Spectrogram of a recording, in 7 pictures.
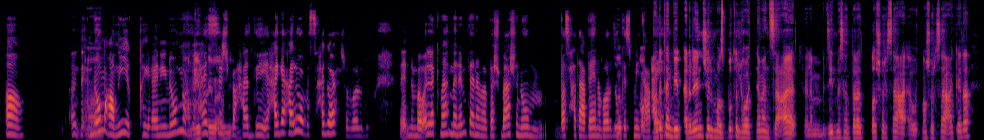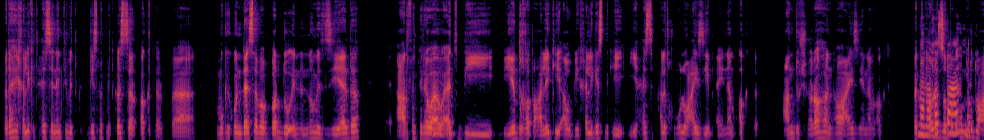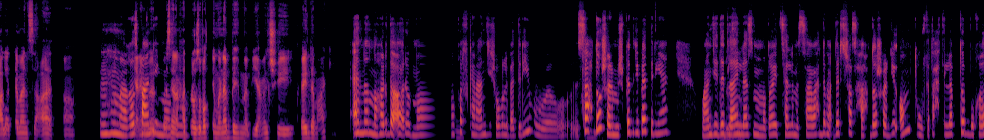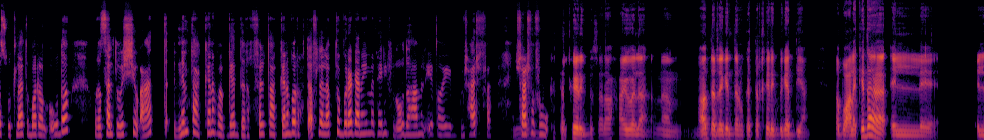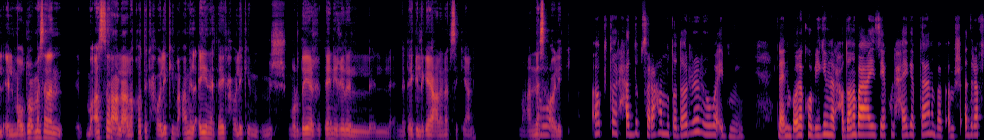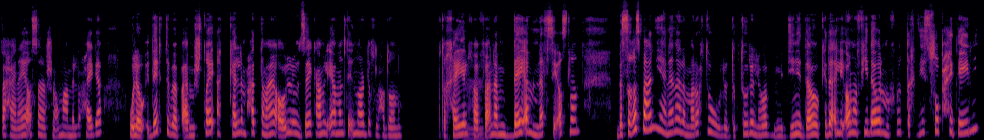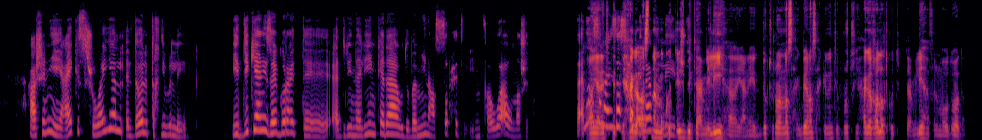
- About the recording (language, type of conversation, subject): Arabic, advice, قلقان/قلقانة من أدوية النوم وآثارها الجانبية
- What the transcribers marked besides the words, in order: tapping; in English: "الrange"; in English: "deadline"; in English: "اللاب توب"; in English: "اللاب توب"; unintelligible speech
